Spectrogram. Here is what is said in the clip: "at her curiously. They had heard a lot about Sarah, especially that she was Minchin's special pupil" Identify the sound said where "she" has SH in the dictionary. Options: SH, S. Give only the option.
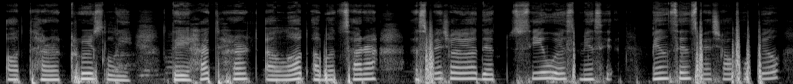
S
